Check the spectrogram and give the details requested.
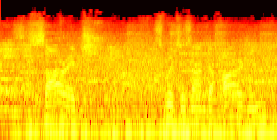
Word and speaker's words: Šarić: Saric switches on to Harden, or if you're Croatian, it's pronounced Šarić.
